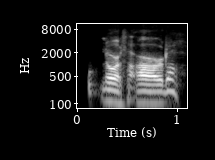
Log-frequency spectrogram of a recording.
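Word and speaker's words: Iredell: Ardell high school guy North Ardell yep that's how you say it hey I've got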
